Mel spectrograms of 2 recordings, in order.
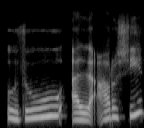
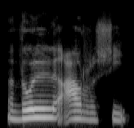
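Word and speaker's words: ذو العرش: Und wenn man das jetzt zusammenpackt, diese beiden Wörter, dann wird das Wow nicht ausgesprochen und auch das Hamzatul Wasl nicht ausgesprochen, sondern man geht sofort von diesem Dhamma zum Lam. Also nicht Udhu Al-Arshi, sondern Dhul-Arshi.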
